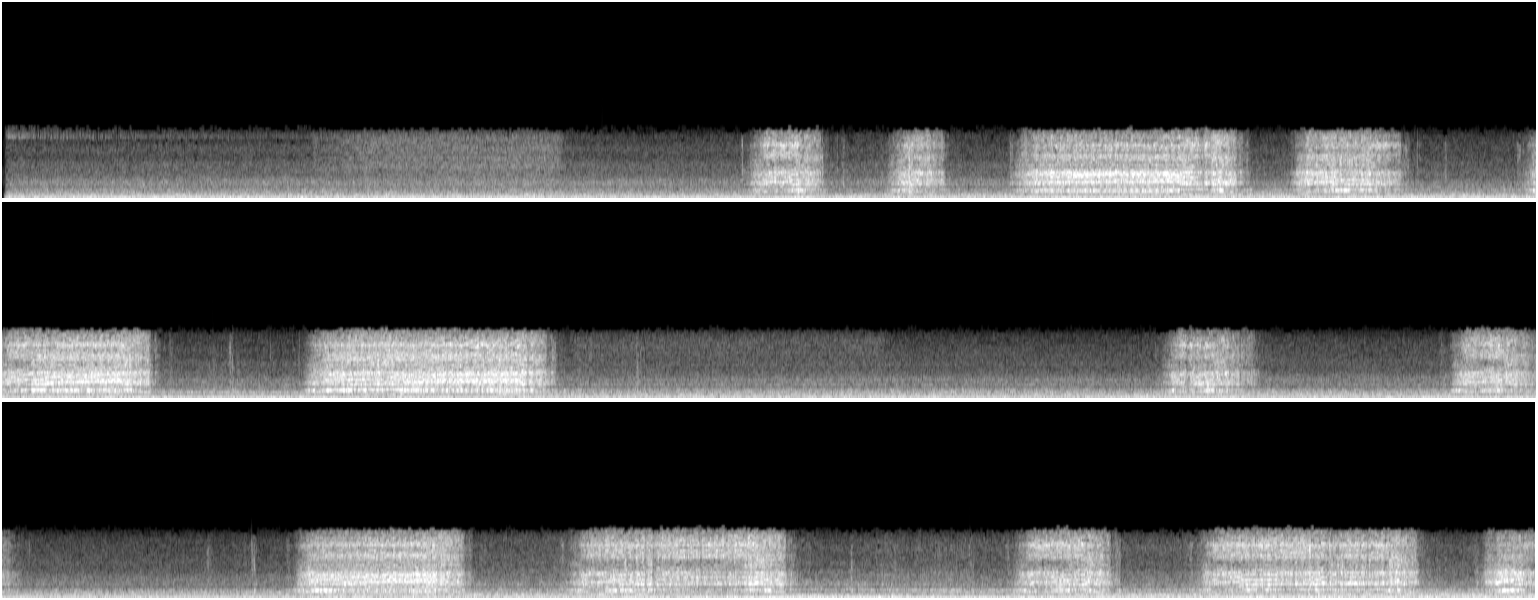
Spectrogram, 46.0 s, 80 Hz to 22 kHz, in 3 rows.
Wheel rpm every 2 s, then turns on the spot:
0, 0, 0, 20, 30, 110, 80, 50, 60, 90, 70, 0, 0, 30, 10, 30, 20, 90, 100, 50, 50, 80, 70.
16-18 20-22 38-42 44-46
